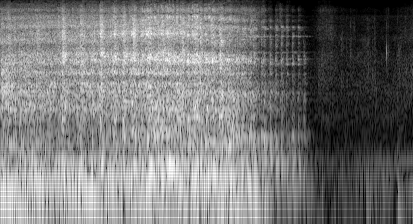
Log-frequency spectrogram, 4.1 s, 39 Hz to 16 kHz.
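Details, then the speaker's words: Kawasaki 1100 ZXI jet ski after fitting 38 mm taper-bored Hanon carbs: catches and runs with busy, even buzz for a couple of seconds; running normally, issue believed solved. "I think that solved the issue so hopefully we ride this thing soon"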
